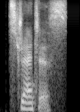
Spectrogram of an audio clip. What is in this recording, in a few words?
"stratus", Indian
